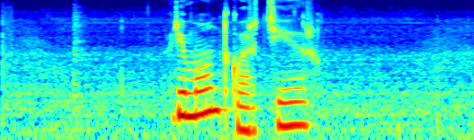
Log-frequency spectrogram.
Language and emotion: Russian, sad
